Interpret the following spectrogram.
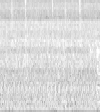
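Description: Fordson Dexta tractor engine running steadily while the tractor drives across the hayfield.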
